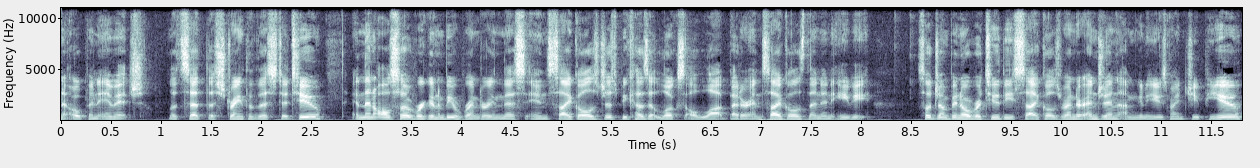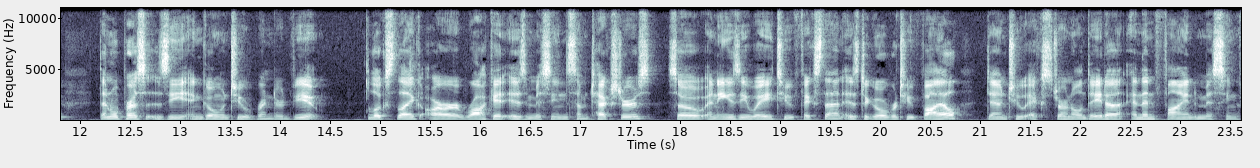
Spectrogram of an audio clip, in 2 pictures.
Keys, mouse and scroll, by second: 0.0-2.4 drag, 2.8-3.6 scroll up 1, 9.9-13.9 drag, 13.9 z, 14.8 shift+middle click, 15.0 scroll up 2, 15.3-16.8 shift+middle drag, 16.8 z, 18.8 z, 20.1-23.6 drag.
